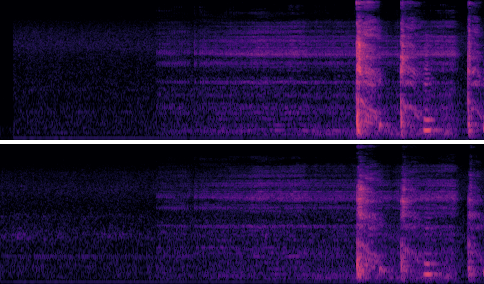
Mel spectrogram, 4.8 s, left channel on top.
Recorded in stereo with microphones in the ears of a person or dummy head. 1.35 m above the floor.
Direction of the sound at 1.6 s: 5° right (ahead or behind).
